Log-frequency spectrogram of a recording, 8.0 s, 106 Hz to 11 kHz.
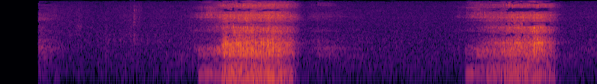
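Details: Adult man snoring in sleep after rich food and red wine: two long, loud, rasping snores on the in-breaths, separated by quiet pauses, about 16 breaths a minute; ordinary snoring.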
